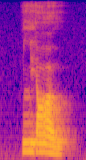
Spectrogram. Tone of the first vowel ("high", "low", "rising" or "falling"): falling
